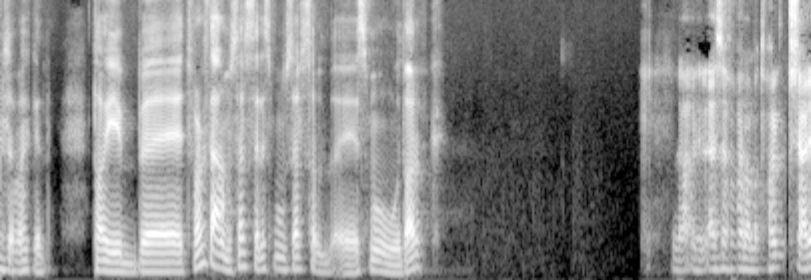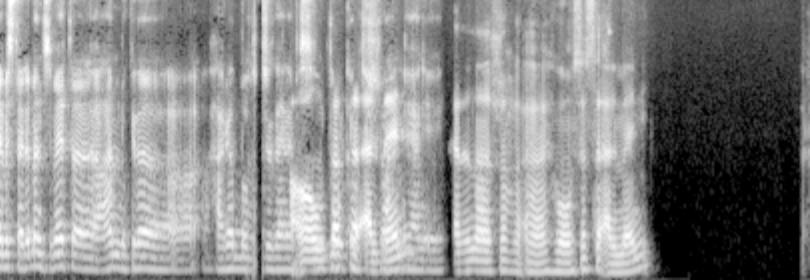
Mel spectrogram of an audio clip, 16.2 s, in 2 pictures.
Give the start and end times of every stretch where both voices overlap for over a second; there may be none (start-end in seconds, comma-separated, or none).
11.0-12.7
